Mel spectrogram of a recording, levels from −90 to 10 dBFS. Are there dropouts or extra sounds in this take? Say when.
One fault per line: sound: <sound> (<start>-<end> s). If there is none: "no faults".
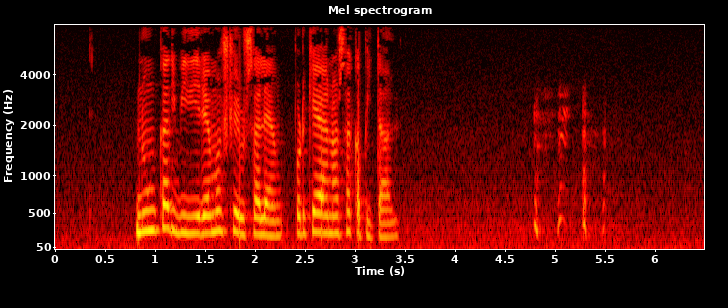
sound: cough (4.8-5.5 s)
